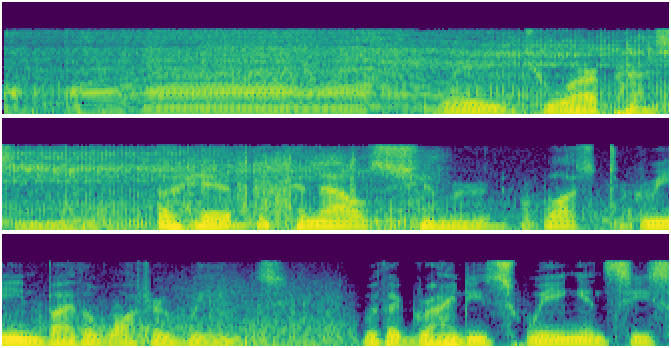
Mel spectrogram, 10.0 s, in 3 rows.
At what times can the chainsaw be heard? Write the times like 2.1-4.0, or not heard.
0.0-5.6.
